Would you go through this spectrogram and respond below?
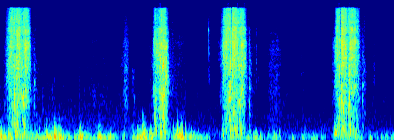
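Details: Shikoku dog named Shishi sneezing outdoors on a windy day, unable to stop: four sharp, breathy bursts at irregular gaps, with soft rustling and low handling noise between them.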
